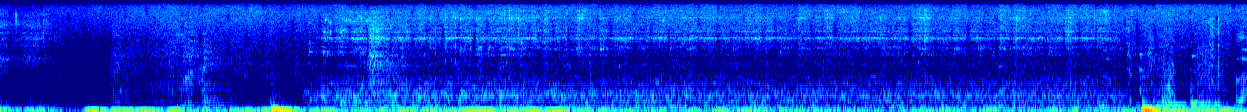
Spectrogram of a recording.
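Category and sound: household object, water bubbling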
